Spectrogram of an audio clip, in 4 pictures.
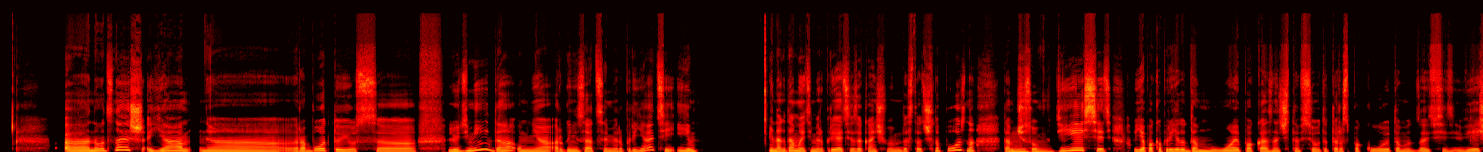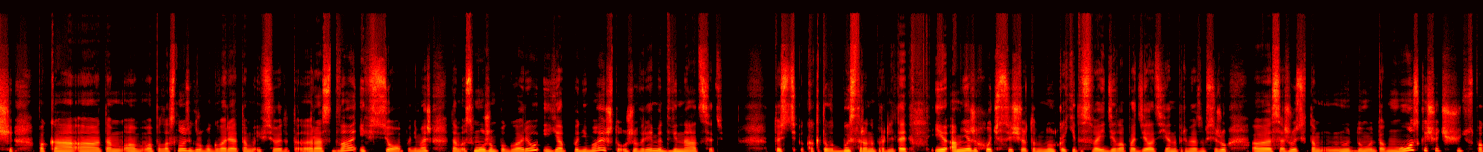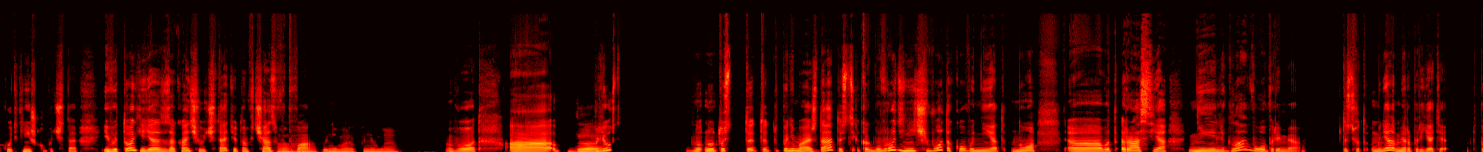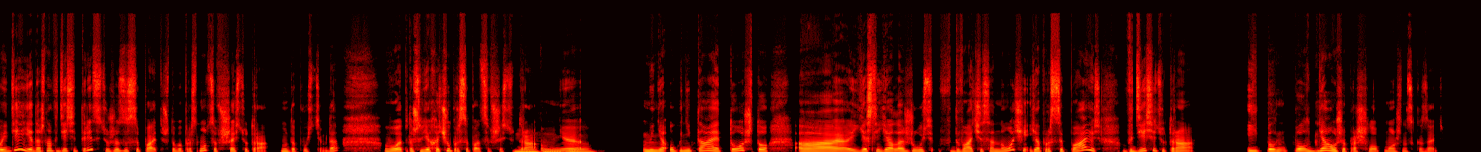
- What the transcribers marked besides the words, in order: other background noise; tsk; stressed: "всё"
- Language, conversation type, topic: Russian, advice, Почему у меня проблемы со сном и почему не получается придерживаться режима?
- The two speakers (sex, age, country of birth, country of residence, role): female, 40-44, Russia, Portugal, user; male, 30-34, Russia, Germany, advisor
